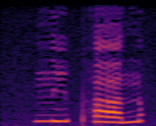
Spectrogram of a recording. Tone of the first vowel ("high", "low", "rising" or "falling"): rising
